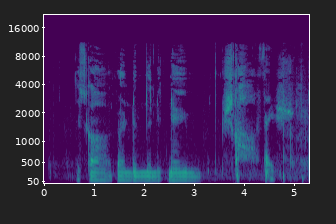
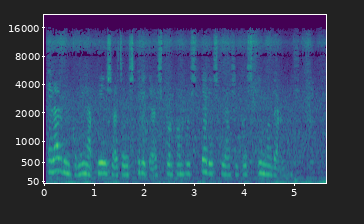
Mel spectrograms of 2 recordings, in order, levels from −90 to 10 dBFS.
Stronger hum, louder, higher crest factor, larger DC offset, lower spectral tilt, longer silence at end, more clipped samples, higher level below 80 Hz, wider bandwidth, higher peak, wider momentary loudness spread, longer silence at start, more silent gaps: neither; second, -39 LUFS vs -28 LUFS; about the same, 20 dB vs 18 dB; neither; first, -4 dB/octave vs -2.5 dB/octave; about the same, 0 s vs 0 s; neither; second, -58 dBFS vs -52 dBFS; second, 11.5 kHz vs 16 kHz; second, -20 dBFS vs -10 dBFS; about the same, 14 LU vs 12 LU; first, 0.6 s vs 0.05 s; neither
